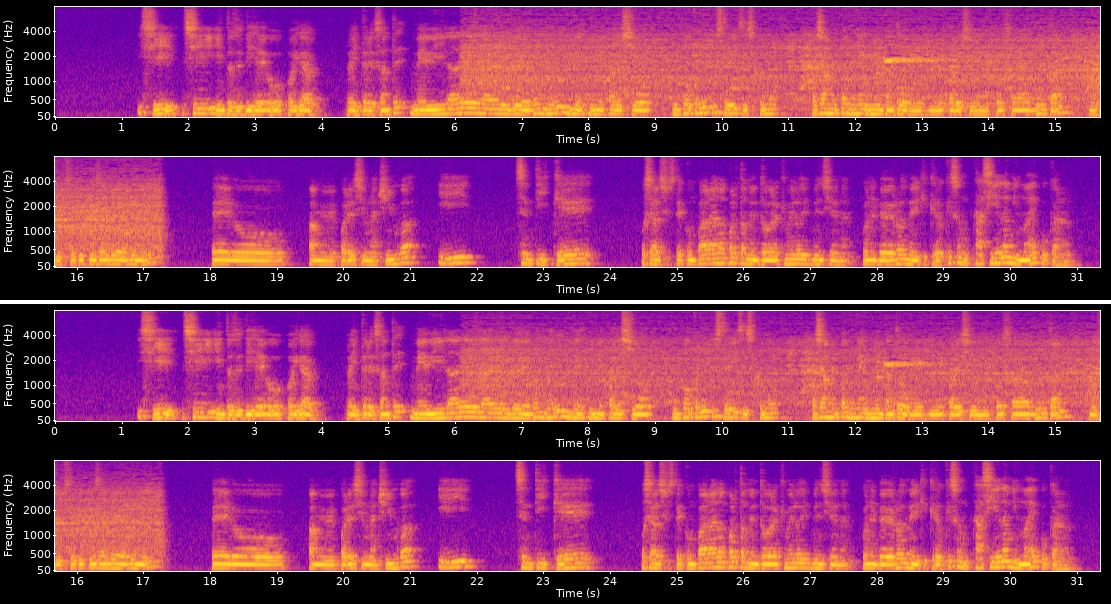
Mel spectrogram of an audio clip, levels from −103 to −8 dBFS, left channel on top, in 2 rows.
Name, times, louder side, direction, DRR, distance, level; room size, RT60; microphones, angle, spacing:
voice 1, 1.2-3.9 4.4-8.9 9.3-10.9 11.4-15.2 15.5-17.2 18.0-19.1 19.5-21.1 21.4-21.9 22.6-23.7 24.5-30.9, right 1 dB, 30° right, -1 dB, 1.8 m, -20 dB
sound 1, 6.1-17.3, left 3 dB, 25° left, 2.6 m, -31 dB
8.2 x 7.5 x 2.4 m, 0.33 s
head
